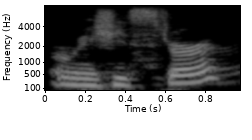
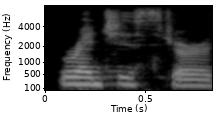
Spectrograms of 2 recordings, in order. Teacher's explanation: imaginez qu'il y a un D avant le G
